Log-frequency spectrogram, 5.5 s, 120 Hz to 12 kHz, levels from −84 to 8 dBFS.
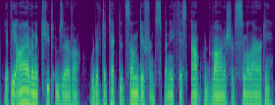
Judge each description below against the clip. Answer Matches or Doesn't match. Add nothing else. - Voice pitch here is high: Doesn't match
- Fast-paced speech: Doesn't match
